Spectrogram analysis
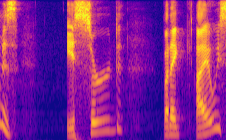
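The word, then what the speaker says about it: Isurd: say his name is isard but I I always say Izard which sounds like lizard but it's it'sard there's no there's no z sound um a lot of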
